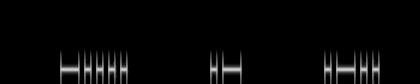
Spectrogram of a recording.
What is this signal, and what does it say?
Morse code, heard as a keyed tone, about 20 wpm, spaced as for 8 wpm, 700 Hz. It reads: 6AL
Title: 198 Lesson 32e - Letter k - Three Characters 20wpm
